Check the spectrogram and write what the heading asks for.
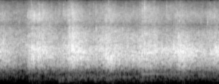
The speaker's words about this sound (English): Only God. Give him a hand clap.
